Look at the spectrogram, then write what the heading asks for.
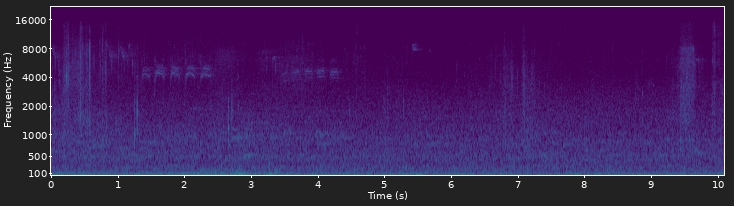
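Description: Outdoor ambience with a steady low rumble and a few light clicks, over which a small bird calls twice in quick runs of about four short high notes, about a second in and again near four seconds.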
